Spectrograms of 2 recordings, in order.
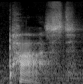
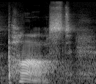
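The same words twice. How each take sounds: First: The vowel is the short American-like sound. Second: The vowel is the long British RP sound. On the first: The speaker calls it wrong. "not past" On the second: The speaker calls it right. "if you want to have that R P accent, that classic British accent, you'll want to pronounce past as past"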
